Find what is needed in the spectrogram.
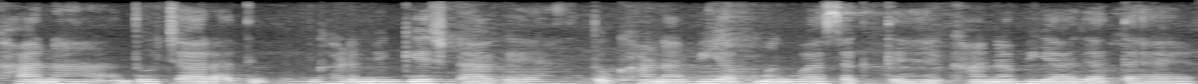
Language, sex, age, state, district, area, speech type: Hindi, female, 45-60, Bihar, Vaishali, urban, spontaneous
